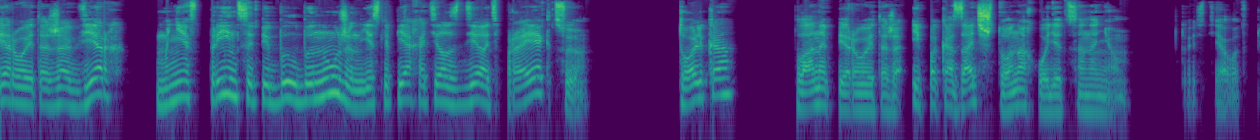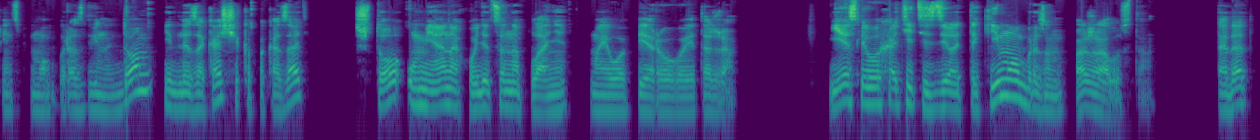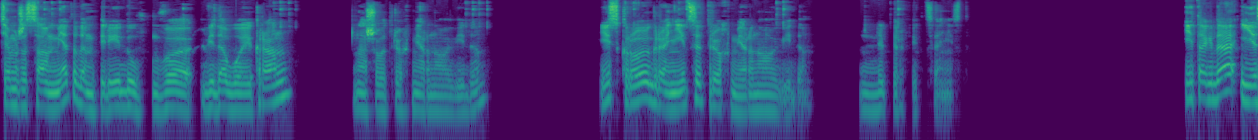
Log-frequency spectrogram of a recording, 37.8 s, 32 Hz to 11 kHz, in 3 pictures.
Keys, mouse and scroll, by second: 1.0-2.5 drag, 5.4 click, 7.4 middle click, 7.4-8.3 scroll up 2, 7.7 middle click, 9.0 middle click, 10.5-12.4 drag, 14.0-15.1 drag, 16.0 click, 18.2 click, 20.9 middle click, 25.5 click, 25.7 click, 26.6 scroll down 1, 27.0 middle click, 27.9 click, 28.0 click, 29.8 click, 29.9 click, 31.4 click, 31.9 click, 32.9 click, 33.5 click, 34.0 click, 35.0 click, 35.1 click, 36.0 middle click.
